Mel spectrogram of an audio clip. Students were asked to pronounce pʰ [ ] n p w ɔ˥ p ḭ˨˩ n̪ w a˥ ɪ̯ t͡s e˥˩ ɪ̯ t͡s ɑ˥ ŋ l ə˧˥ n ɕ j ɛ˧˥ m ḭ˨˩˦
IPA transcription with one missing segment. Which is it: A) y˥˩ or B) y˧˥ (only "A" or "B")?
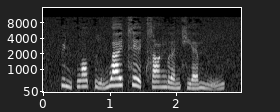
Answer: A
